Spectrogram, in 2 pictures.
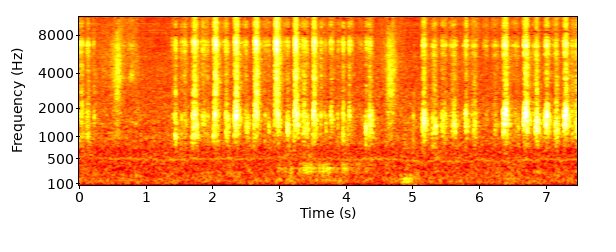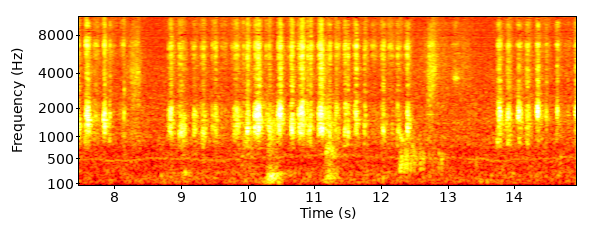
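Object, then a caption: Coated scratch-art paper pad and wooden stylus. A wooden stylus makes fine scratch strokes along a vine on the right side of a small spiral-bound pad of black scratch paper lying flat. The result is a quiet, dry scratching in quick, uneven bursts of short strokes with a bright, papery edge, broken by brief pauses.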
